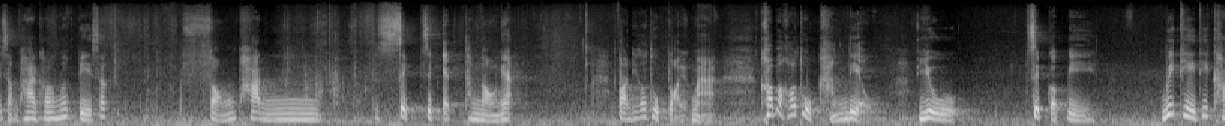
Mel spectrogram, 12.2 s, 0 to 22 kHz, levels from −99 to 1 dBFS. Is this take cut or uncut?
uncut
